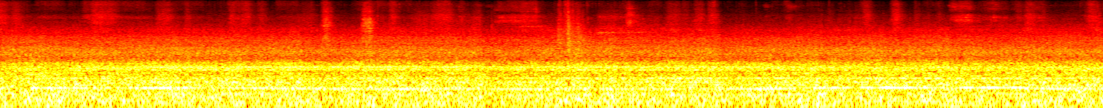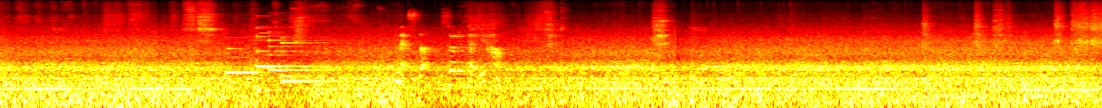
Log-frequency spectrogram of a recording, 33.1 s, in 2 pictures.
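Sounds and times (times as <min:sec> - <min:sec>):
electric train rumbling: 0:00.0 - 0:33.0
two-note tone: 0:20.0 - 0:21.6.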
